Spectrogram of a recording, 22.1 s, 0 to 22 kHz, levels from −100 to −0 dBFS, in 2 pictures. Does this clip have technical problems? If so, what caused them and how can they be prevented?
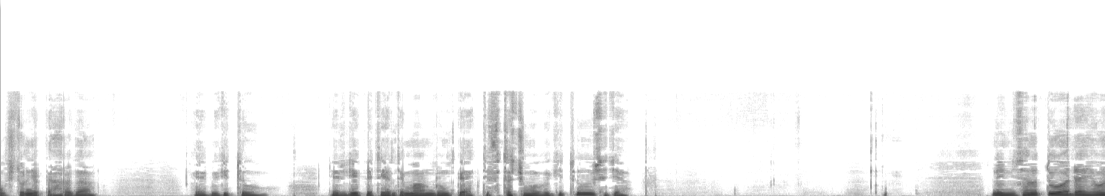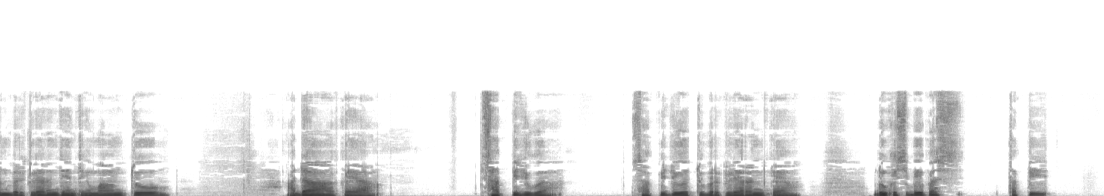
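Yes. The speech carries heavy HE-AAC compression damage from start to finish. Above the lower band the treble sounds synthetic, with s sounds coming out gritty and a bit lispy and nothing at all above about 11.8 kHz. That's likely spectral band replication at a very low bitrate, something like 16 kbps HE-AAC v2, where the top end is copied up from lower bands instead of coded, so it doesn't match the real harmonics. To avoid it, encode at a higher bitrate or use plain AAC or Opus.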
